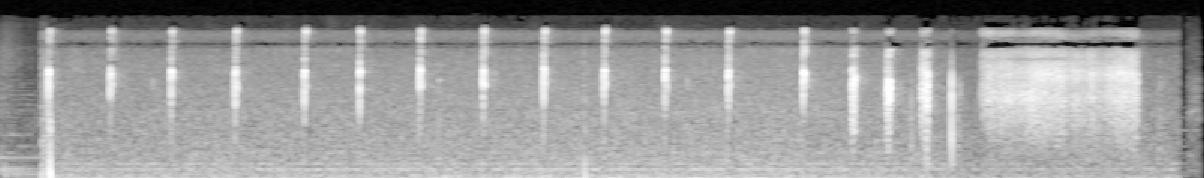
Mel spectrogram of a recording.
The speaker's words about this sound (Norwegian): Den lille brune flaggermusa. Sånn høres den ut.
